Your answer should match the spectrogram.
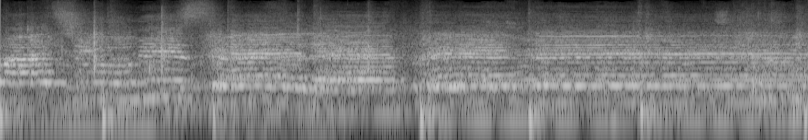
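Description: A choir of many voices singing a song together in long, held notes, over a steady low beat from a bamboo band at about two strokes a second.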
